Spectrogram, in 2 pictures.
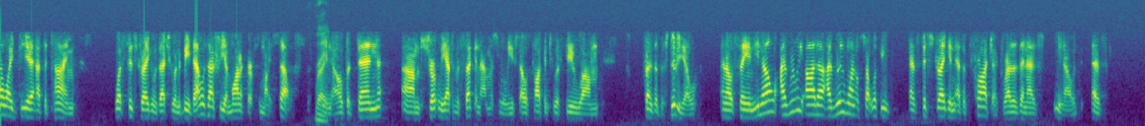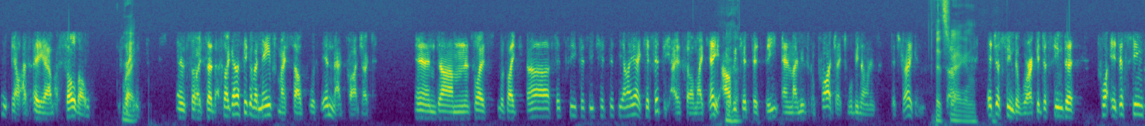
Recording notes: We had a phone call chat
